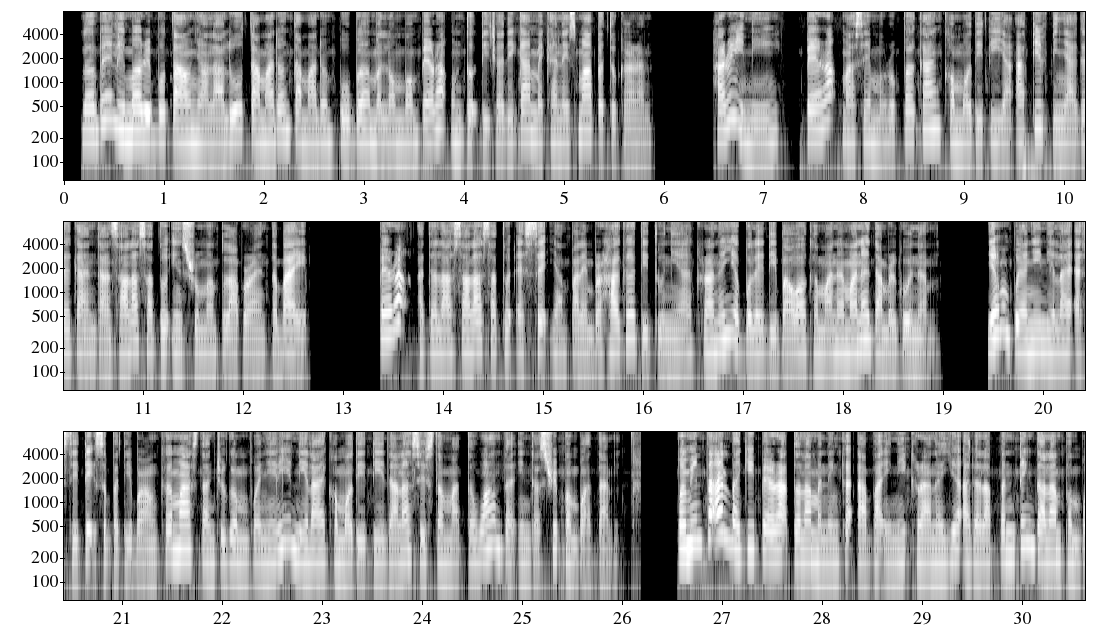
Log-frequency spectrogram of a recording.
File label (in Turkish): Malayca Kadin Malezya, seslendirme; kadin sesler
